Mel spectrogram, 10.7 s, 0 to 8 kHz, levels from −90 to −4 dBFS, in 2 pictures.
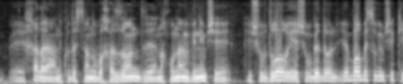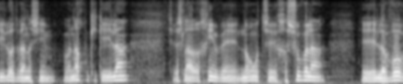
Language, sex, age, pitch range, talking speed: Hebrew, male, 30-49, 110-135 Hz, 155 wpm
